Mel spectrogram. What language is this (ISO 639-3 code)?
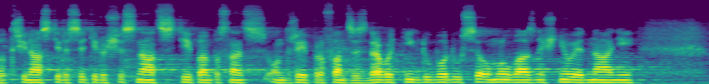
ces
